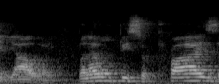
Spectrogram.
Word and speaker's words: Yahweh: could and I came to the conclusion it's Yahweh you have to come to whatever conclusion you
